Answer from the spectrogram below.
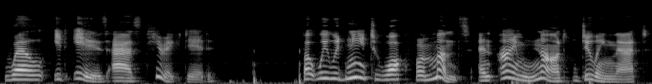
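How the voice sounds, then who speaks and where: Luna, a woman doing a deadpan pony princess. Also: medium pitch, slow, soft background music, pitched above the performer's own voice. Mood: indignant. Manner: deadpan, matter-of-fact, lightly pompous. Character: blunt deadpan alicorn princess, adult mare, proud.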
